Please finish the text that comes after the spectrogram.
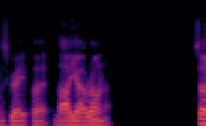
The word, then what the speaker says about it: La Llorona: Not that my pronunciation is great, but La Llorona.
